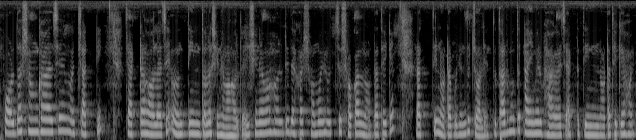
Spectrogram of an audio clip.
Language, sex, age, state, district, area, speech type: Bengali, female, 45-60, West Bengal, Jhargram, rural, spontaneous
